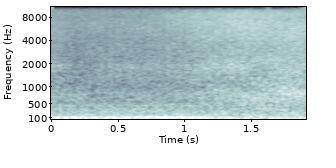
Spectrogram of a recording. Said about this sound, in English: Another truck.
